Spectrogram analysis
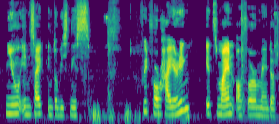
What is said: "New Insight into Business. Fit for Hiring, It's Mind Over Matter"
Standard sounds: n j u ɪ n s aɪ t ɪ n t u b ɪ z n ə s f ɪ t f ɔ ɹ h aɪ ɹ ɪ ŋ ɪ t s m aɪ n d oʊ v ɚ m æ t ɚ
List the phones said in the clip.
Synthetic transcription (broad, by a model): n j u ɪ n s aɪ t ɪ n t u b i s n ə s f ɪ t f ɔ ɹ h aɪ ɹ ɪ ŋ ɪ t s m aɪ n oʊ f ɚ m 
